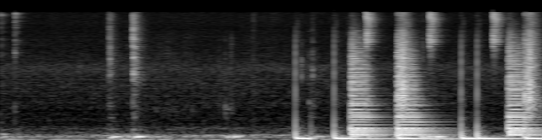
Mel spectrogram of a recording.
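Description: A few clicks, then about two seconds in a synthesizer loop starts playing back: bassy chords chopped into a stuttering rhythm by the MIDI sequencer.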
